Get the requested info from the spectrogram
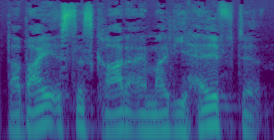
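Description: A man's voice: lowish voice, fairly even intonation, moderate pace, a little mellow, slightly rough. A man reading scripted documentary narration.

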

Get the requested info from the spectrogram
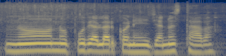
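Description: Actress as a mellow, sensible Central American housewife. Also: female voice, sits low, flat delivery, moderate pace, slight background noise, natural voice. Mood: amused, weary. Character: kindly, sensible pregnant daughter-in-law running a household. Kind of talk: radio drama acting.

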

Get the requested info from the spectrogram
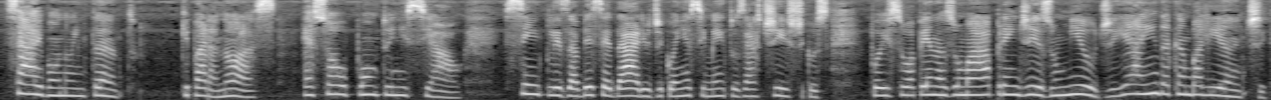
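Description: A woman's voice: on the high side, unhurried, darkish tone, dry recording. A woman playing a humble female poet spirit who earnestly admonishes her listeners in a radio drama.

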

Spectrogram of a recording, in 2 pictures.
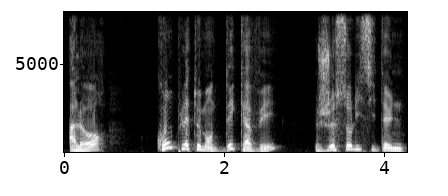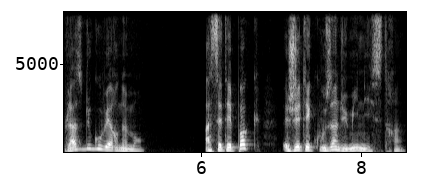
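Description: Man playing an urbane, animated prison director. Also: mid-range voice, a little slow, husky, no echo, clean studio sound. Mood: wry. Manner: wry, nostalgic, genteel storytelling. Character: urbane, easygoing prison director, former playboy. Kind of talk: audio drama acting.

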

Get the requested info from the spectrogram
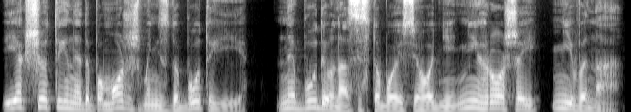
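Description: A man's voice: medium pitch, animated, brisk, warm tone, pitched above the performer's own voice, natural voice. A man voicing a brooding husband from a storybook, stern and desperate, with an emphatic delivery. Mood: urgent, persuasive.

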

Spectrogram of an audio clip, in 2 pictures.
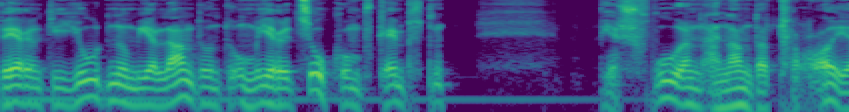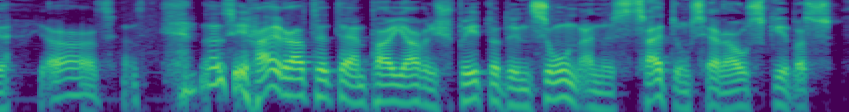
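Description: Elderly male veteran, wry, reflective, unhurried, animated intonation, dry close sound, radio drama. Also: mid-range voice, no echo, exaggerated voice. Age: older. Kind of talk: German radio drama acting.

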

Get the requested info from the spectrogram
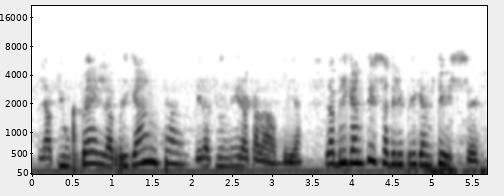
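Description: A woman's voice: a little high, a little hiss or hum. Woman narrating with dramatic emphasis. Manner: dramatic, emphatic, swings between loud and hushed. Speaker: stage narrator. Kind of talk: theatrical storytelling narration. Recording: dull lo-fi radio broadcast.

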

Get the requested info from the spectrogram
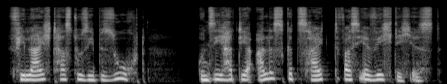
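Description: A woman playing a lonely, dreamy twelve-year-old girl in a quiet, poetic radio drama monologue. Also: medium pitch, fairly even intonation, normal speed, breathy edge, no echo, studio quality, close to an everyday voice. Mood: tender, lonely.

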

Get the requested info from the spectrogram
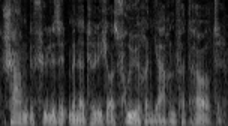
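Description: An actor playing a sardonic elderly jurist, dry and clipped in a radio play. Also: male voice, a bass voice, a little fast, husky. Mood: cynical. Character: sardonic elderly male jurist, cold and evasive.

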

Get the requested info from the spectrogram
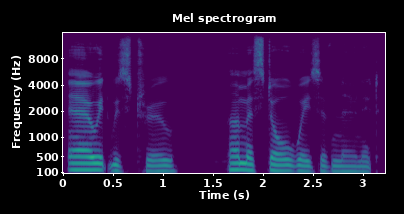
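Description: A man's voice: medium pitch, steady tone, measured pace, mellow, clean tone, no echo, natural voice. A narrator as a bitter young man. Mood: bitter mockery. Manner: mocking, embittered. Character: bitter, scornful, wounded young man defying his father.

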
